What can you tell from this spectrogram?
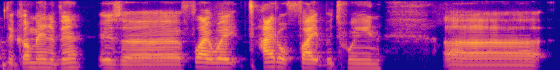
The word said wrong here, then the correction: Alexandre Pantoja: Is that how you say it? – Alexandre Pantoja.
